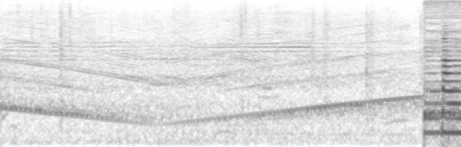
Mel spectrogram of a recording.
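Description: A siren wailing, faint, its pitch sliding slowly down and then rising again about halfway through.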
